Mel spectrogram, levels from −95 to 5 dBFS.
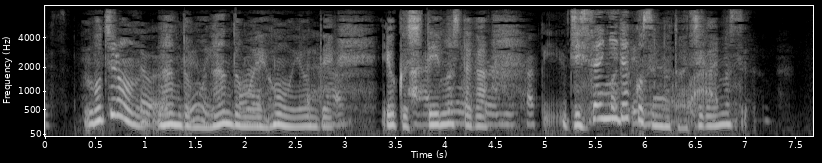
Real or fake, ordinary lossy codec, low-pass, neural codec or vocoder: real; AAC, 32 kbps; 7.2 kHz; none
